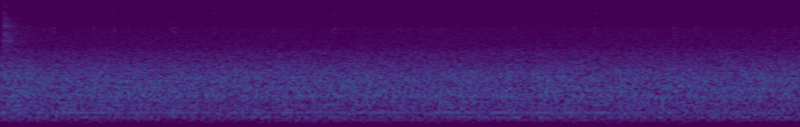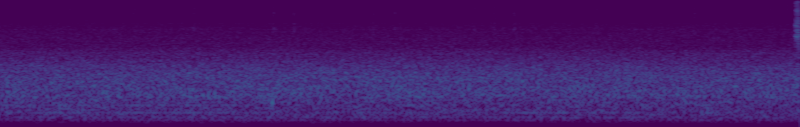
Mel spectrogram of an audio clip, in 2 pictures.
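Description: Steady, even background hiss with a faint, constant low hum; no distinct sound stands out.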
